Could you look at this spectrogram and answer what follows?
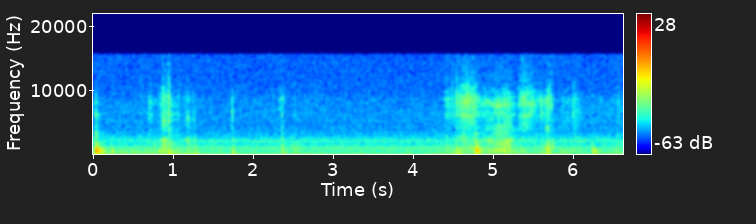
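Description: Small clicks and light knocks of a wooden model boat hull being handled and its glued deck pressed down by hand, a sharp click at the start and a short cluster of taps and rubbing about five seconds in, over a faint steady high hum.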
